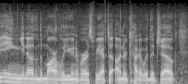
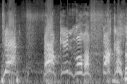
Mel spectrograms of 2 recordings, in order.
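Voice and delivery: much higher, slow, shouted call; kid yelling; slower than usual. Retold or imitated. Kid calling out to Sam, high drawn-out yell. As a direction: yell it across the street like a kid.

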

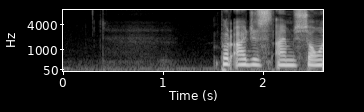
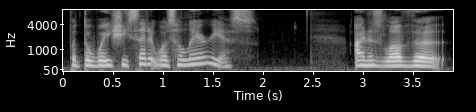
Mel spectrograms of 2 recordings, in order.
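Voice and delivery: ordinary delivery

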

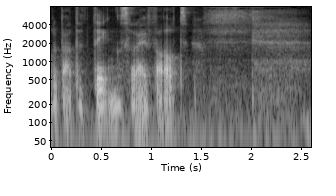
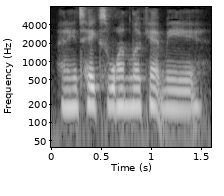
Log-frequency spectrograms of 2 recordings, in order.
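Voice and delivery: normal talking voice

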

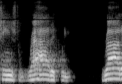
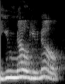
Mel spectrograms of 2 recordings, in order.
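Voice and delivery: louder, higher quoted insistence; insistent urging; 5 semitones higher, 4 dB louder, slower than usual. Retold or imitated. Friend insists to the doubting dreamer, emphatically. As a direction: press it home, then ease slightly.

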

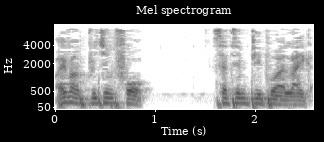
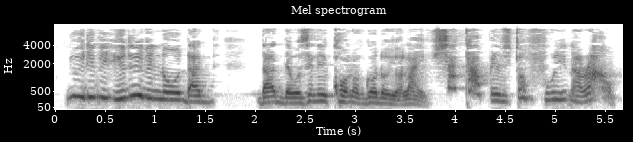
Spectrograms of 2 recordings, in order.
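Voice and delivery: high, loud rebuke; forceful preaching; 5 semitones higher, 5 dB louder than usual. Real, not acted. Preacher scolding sons who resent the pastor, loud and high. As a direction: drive it home from the pulpit.

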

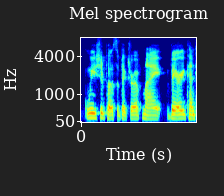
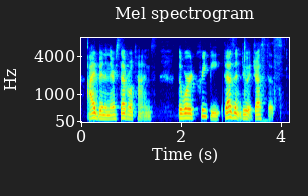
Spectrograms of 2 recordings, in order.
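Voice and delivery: story narration; 2 semitones lower than usual. Acted. Reads a creepy story aloud.

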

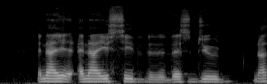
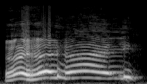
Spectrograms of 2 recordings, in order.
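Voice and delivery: very loud, high catchphrase bellow; hammed-up comedian's catchphrase, blasted out; Bill Cosby; 13 dB louder, much slower than usual. Host mimics Bill Cosby's comeback, hammed-up shout.

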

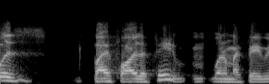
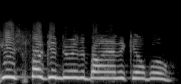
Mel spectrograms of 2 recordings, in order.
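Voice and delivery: tearful outburst; 4 dB louder than usual. Retold or imitated. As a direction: voice cracking way up, louder, close to tears. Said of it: "crying my ass off".

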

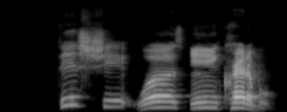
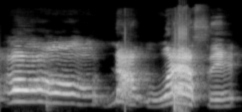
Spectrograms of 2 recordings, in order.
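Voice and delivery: loud, slow, begging shout for the dog; hammed-up desperate shout to spare the dog; mock screaming plea; 5 semitones higher, 13 dB louder, much slower than usual. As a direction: scream it like a horror fan losing it over the dog. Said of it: "the dude that's screaming for dear life".

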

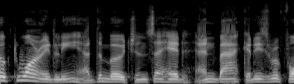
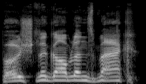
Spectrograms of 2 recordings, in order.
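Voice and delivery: loud roared command, higher; roaring order; 7 semitones higher, 3 dB louder than usual. Acted. John ordering his crew to repel goblins, roared. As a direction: bellow it across the deck. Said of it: "John roared".

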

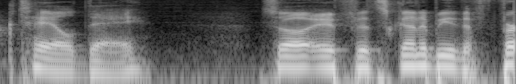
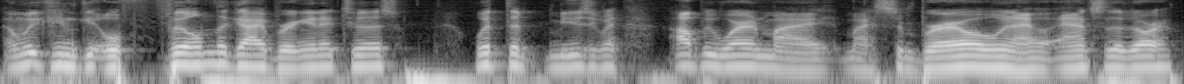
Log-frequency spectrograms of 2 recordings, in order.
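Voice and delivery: usual speaking voice

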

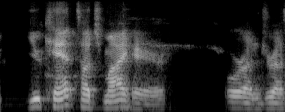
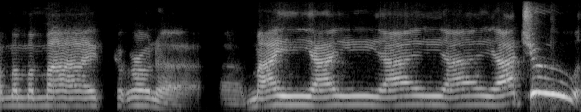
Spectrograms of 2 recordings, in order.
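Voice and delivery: fake sneeze; 6 semitones higher, 4 dB louder, slower than usual. Fake sneeze joke, Corona.

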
